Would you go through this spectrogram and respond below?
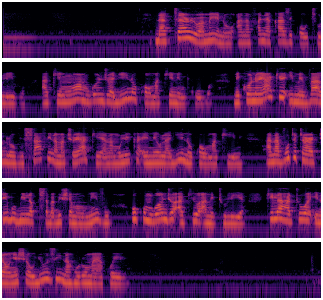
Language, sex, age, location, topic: Swahili, female, 18-24, Dar es Salaam, health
